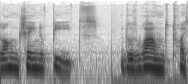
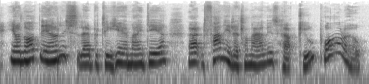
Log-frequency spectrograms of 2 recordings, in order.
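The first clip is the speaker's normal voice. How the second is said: higher, light and chatty society lady; 8 semitones higher than usual. A narrator's reading. Mrs Allerton to her son, lightly, higher and chatty. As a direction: toss it off lightly to the guest.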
